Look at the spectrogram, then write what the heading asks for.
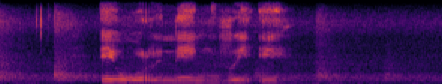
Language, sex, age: Southern Sotho, female, 23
